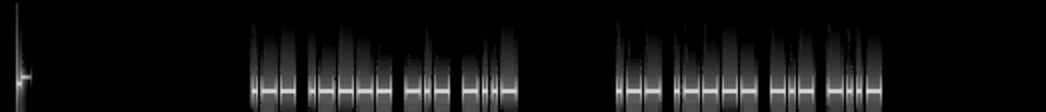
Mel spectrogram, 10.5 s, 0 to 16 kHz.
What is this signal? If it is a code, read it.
Morse code, heard as a keyed tone, about 25 wpm, 700 Hz. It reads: W1KX W1KX
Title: USA Call Signs - 4 Characters - Repeated 2x - 25wpm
